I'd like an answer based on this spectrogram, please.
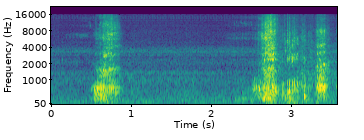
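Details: Porkchop, an English Bulldog, barking and growling at the camera while nesting in laundry indoors; one gruff bark, a pause, then a rough burst of several barks and growly snorts.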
